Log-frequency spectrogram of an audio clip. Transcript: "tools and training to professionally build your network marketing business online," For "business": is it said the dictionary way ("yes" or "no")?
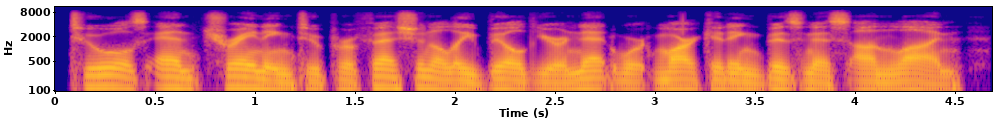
yes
